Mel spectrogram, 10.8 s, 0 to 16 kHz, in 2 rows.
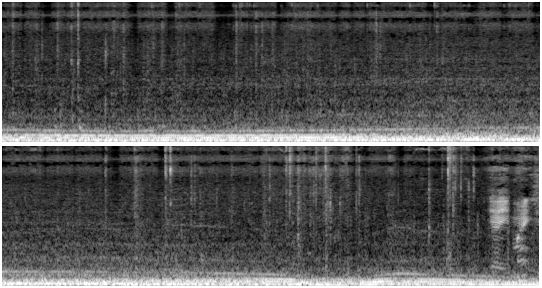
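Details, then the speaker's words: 1991 BMW M5, 3.6 L S38, driven around the block with the engine and oil still cold: a low engine rumble plus a faint whir rising and falling with revs, the secondary air pump. "like some whirring that's engine speed related that is the secondary air pump"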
